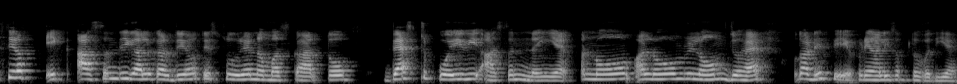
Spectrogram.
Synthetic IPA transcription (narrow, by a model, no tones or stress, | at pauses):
sɪɾəpʰɪkaːsənd̪iːɡəlkəɾd̪eːoːt̪eːsuːɾeːnəməskaːɾt̪õː | bɛsʈkoːiːʋiːʔaːsənːəĩːɛːənoːmə̰loːmʋɪloːmd͡ʒoːɦɛːoːt̪ʊaːɖeːpʰḛːpʰɽẽãːliːsəb̚t̪õːʋəd̪ijaːɛː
